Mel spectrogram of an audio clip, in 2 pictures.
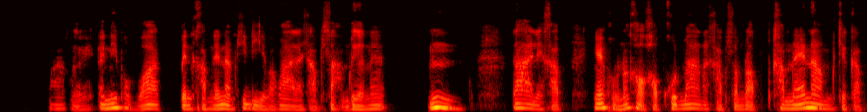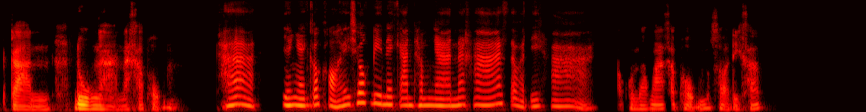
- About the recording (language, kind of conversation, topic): Thai, advice, คุณกลัวอะไรเกี่ยวกับการเริ่มงานใหม่หรือการเปลี่ยนสายอาชีพบ้าง?
- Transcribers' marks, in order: none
